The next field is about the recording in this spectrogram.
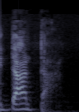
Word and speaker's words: Danta: D-A-N-T-A. People call me Danta. Danta.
